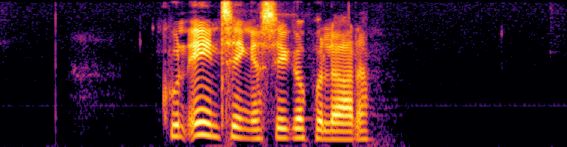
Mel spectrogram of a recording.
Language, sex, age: Danish, female, 24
